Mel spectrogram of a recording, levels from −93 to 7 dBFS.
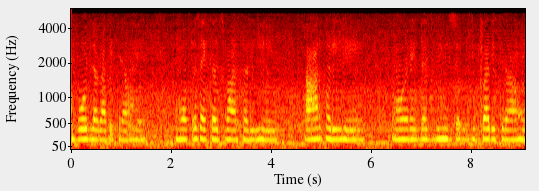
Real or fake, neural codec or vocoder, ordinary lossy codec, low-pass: fake; codec, 16 kHz, 4 kbps, FreqCodec, smaller model; none; 5.4 kHz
